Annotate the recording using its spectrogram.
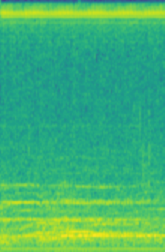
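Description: Near silence: only a faint, steady background hum.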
